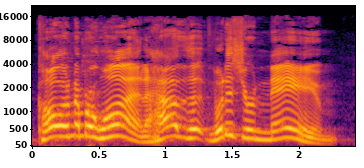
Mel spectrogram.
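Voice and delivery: high, loud mock radio host. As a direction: boom it out like a cheesy radio DJ. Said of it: "This is like a radio interview".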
